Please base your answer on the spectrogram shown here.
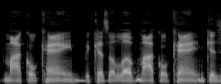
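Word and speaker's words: Michael Caine: Kane because I love Michael Kane because if you say his name right it sounds like you're saying my cocaine and the the trailer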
